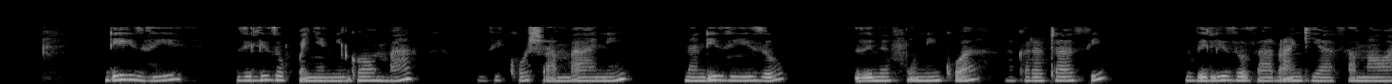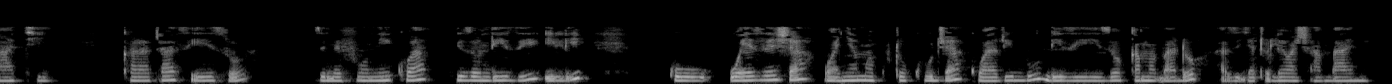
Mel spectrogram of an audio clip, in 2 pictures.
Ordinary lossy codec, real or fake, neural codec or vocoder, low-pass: MP3, 24 kbps; real; none; 7.2 kHz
